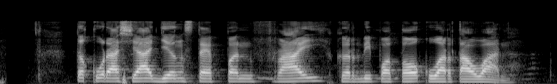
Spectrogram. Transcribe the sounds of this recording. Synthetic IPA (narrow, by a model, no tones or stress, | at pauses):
t̪əkuɾasiad͡ʒɨŋst̪ɛpənfrajkɨrdipɔt̪ɔkuwart̪awan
